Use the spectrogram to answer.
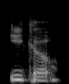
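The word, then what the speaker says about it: Ico: is what is okay it's also pronounced eco eco uh a horned boy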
